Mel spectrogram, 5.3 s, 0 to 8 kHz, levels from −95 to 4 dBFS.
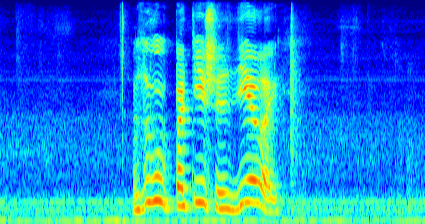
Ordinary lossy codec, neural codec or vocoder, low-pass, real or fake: none; none; none; real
